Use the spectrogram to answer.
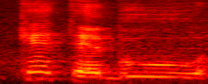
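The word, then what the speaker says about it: كتبوا: Il au pluriel, hum, katabu. Attention, le alif ne se prononce pas.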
